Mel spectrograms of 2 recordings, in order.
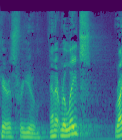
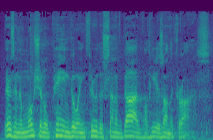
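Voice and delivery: usual speaking voice

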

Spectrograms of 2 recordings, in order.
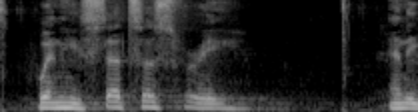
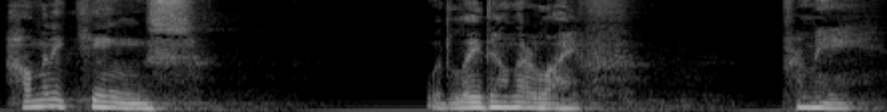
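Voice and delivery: moved, quiet; 6 dB quieter than usual. Real, not acted. Moved pastor quoting song.

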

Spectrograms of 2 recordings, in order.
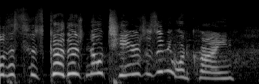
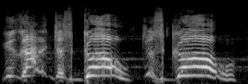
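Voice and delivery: loud, high, anguished urging; emphatic Naomi; 6 semitones higher, 8 dB louder than usual. Acted. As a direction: push them away with full dramatic force. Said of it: "And then she's like".

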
